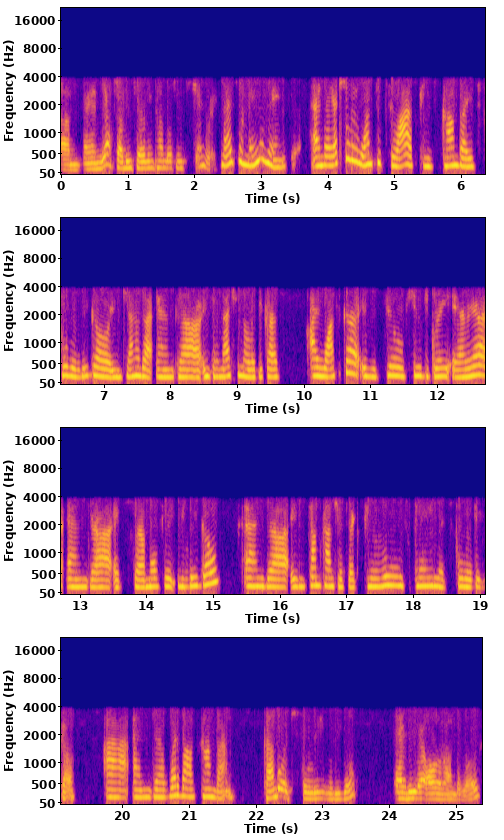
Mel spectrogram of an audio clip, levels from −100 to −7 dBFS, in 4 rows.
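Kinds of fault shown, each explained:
Tandem speech coding: the speech has passed through four low-rate speech coders in a row, which sounds like AMR-NB, GSM full rate, G.729A and finally G.723.1, with plain telephone links between them, each coder rebuilding the previous one's flawed output. The result is rougher, more muffled and more warbly than any single coder would give, with nothing above 3.7 kHz. A lone low-bitrate codec or simple band-limiting would not pile up distortion like this.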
